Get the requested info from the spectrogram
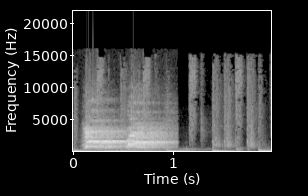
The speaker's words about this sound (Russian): почему же у Брудуна все время гавкает собака?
